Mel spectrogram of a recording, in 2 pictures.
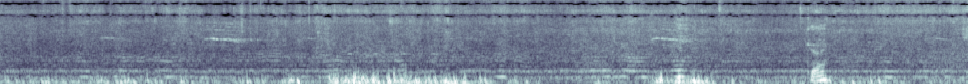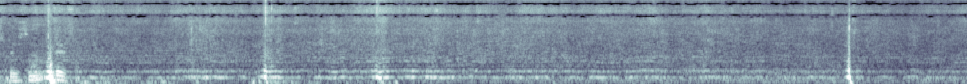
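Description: A metal hive tool scrapes and clicks against wooden frames.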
